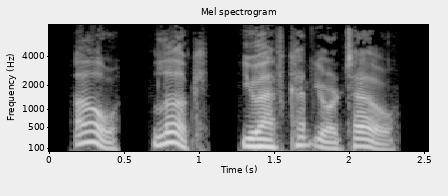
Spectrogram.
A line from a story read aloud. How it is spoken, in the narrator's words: exclaimed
